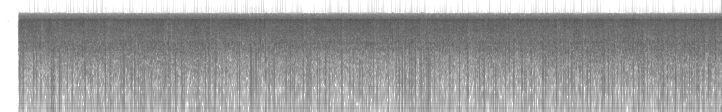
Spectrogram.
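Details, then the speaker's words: Ultrasonic inspection of a rotating machine bearing: steady rough crackling hiss without a smooth rush, the signature of a rolling bearing needing grease, versus a properly lubricated one. "voilà son homologue ou le même qui aurait besoin d'être agressés aurait une signature sonore qui ressemble plutôt à ça"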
